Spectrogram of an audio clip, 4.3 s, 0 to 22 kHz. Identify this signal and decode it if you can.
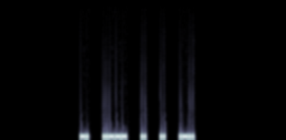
Morse code, heard as a keyed tone, about 52 wpm, spaced as for 28 wpm, 700 Hz. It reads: N2IIL
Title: USA Call Signs - 5 Characters - 3x Character Spacing - 50wpm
